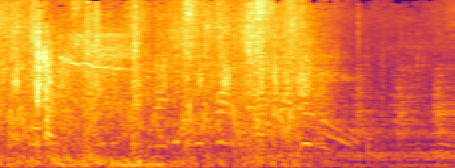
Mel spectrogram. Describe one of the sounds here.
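A loud explosion bursts and crackles, then dies away.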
